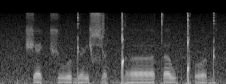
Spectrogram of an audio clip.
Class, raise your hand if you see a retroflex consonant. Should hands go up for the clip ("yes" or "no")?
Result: yes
